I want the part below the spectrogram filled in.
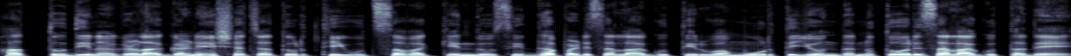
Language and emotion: Kannada, neutral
